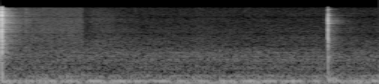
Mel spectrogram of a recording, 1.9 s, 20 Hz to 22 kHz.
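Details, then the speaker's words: Boker Urban Trapper titanium pocketknife with VG-10 blade, flipped open: two sharp metallic clicks as the blade snaps open and the lock sticks then breaks free; lock stick, possibly fixable with anti-seize compound; blade also off-centre, rubbing the liner. "yeah there's some lock stick going on here I can probably fix that with some antiox compound that'll help"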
